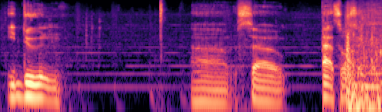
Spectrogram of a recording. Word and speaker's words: Idun: wrong I found out I've kept calling them the apples of aun it's uh idun uh so that's also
